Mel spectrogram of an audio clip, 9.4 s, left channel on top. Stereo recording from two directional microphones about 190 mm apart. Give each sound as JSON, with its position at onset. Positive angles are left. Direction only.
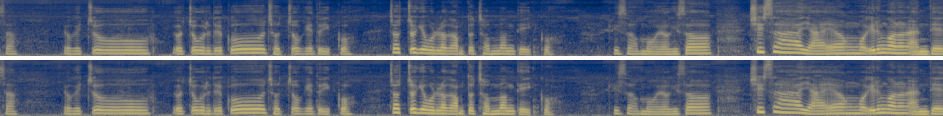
{"t": 0.6, "sound": "speech", "side_deg": -10}
{"t": 4.7, "sound": "speech", "side_deg": -25}
{"t": 6.1, "sound": "speech", "side_deg": -5}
